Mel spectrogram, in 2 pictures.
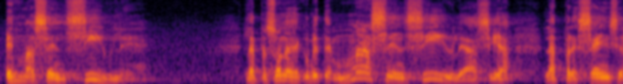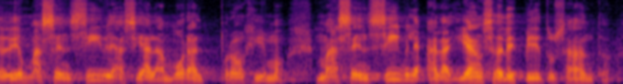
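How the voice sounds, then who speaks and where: A male pastor preaching a sermon in a bright, forceful voice. He swings between emphatic, climbing exhortations and hushed, earnest prayer. His pitch sits in the middle for a man. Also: expressive, a little slow.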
